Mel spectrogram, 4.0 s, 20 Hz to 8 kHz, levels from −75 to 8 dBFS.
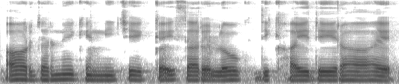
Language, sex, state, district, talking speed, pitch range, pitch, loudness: Hindi, male, Gujarat, Valsad, 165 wpm, 115-120 Hz, 115 Hz, -18 LUFS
